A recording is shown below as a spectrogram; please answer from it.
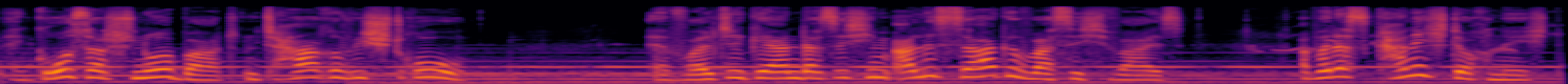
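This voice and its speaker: Imaginative, confiding little girl voiced by a female performer, high childlike voice, radio play. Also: animated, unhurried, over music. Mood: secretive, confiding. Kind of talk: radio drama dialogue.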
